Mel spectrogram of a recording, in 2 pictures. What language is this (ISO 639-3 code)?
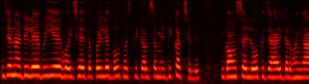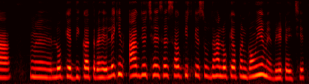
mai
